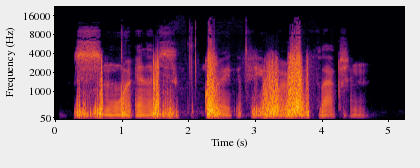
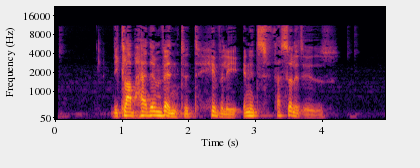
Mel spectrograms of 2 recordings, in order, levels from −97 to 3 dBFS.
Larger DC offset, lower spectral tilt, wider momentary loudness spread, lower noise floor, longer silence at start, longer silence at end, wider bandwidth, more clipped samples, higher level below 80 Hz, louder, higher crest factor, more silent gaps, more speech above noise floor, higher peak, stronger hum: neither; about the same, -6 dB/octave vs -5.5 dB/octave; first, 19 LU vs 16 LU; first, -82 dBFS vs -61 dBFS; second, 0.3 s vs 0.85 s; second, 0.65 s vs 0.9 s; first, 13.5 kHz vs 11.5 kHz; neither; about the same, -48 dBFS vs -48 dBFS; about the same, -17 LUFS vs -18 LUFS; about the same, 18 dB vs 20 dB; neither; first, 63 dB vs 43 dB; about the same, -2 dBFS vs 0 dBFS; neither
